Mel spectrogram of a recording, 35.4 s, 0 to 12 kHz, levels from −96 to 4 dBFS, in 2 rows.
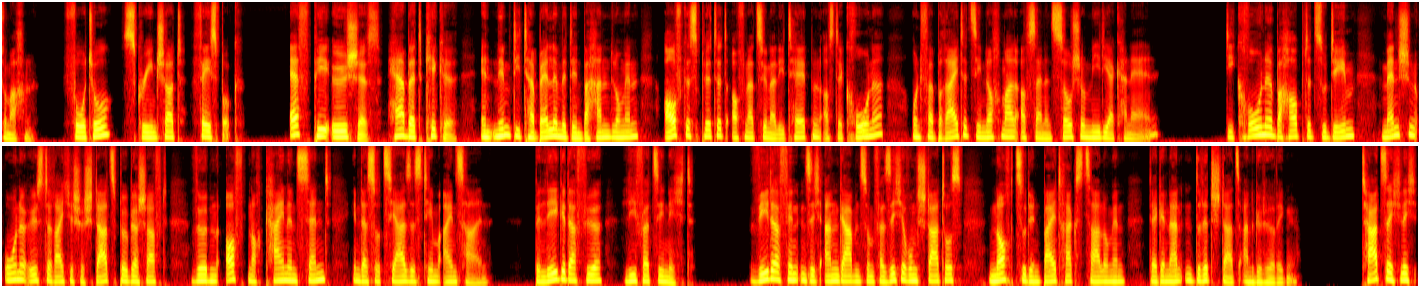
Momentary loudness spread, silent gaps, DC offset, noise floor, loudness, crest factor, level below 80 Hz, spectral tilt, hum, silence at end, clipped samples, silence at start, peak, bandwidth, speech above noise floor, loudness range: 10 LU; 34.05-34.34 s, 34.40-34.68 s; under 0.1%; -67 dBFS; -19 LUFS; 16 dB; -52 dBFS; -5 dB/octave; none; 0.05 s; under 0.1%; 0 s; -4 dBFS; 12 kHz; 48 dB; 3 LU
